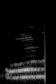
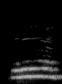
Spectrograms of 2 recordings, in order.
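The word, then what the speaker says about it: ॐ: दोनों हाथों को ज्ञान मुद्रा में लाए और 11 बार हम ओम का उच्चारण करेंगे। अ उ और म पहले आप मुझे देखें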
